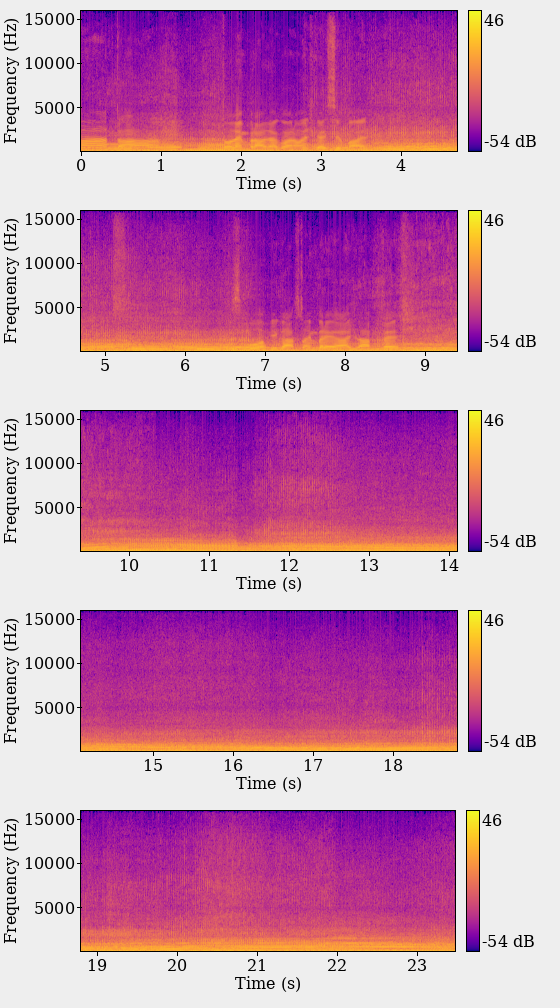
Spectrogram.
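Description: A motorcycle engine hums steadily up close, rising and falling in pitch as it speeds up and slows down.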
